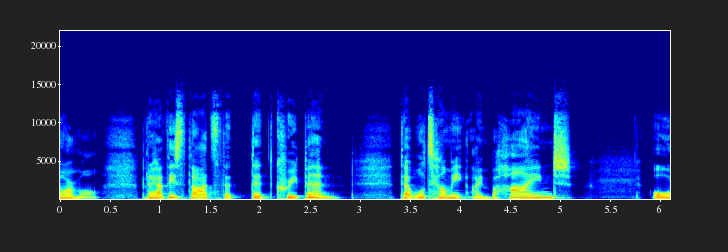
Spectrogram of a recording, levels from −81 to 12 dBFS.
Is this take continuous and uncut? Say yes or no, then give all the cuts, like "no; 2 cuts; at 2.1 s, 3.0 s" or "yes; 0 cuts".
yes; 0 cuts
